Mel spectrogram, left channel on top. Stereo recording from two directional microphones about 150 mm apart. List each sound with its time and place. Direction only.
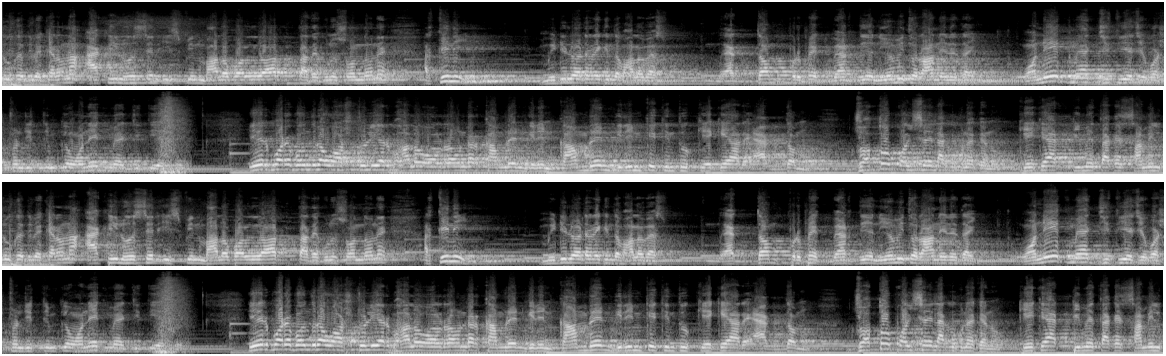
0.1 s a man's voice: 25° right (ahead or behind)
1.2 s a man's voice: 45° right (ahead or behind)
3.0 s a man's voice: 25° right (ahead or behind)
4.4 s a man's voice: 45° right (ahead or behind)
5.5 s a man's voice: 30° right (ahead or behind)
14.1 s a man's voice: 40° right (ahead or behind)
